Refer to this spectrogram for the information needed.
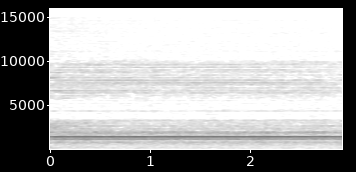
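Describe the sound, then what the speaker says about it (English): An embossing heat tool blows continuously over a card, a close, even airy whoosh with a thin steady whine and no pauses or voices. "we are ready to hit it with the heat tool. And we're just going to heat this up."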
